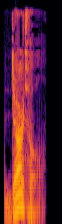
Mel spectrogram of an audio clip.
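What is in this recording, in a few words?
"dartle", English, British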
